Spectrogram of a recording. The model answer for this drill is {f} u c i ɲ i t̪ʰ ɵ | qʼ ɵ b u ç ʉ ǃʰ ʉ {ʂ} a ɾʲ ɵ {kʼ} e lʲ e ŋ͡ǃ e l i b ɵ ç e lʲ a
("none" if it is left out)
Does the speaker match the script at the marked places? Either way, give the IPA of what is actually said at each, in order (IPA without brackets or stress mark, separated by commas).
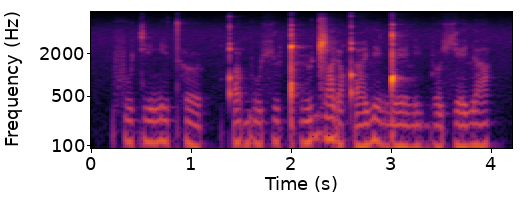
f, ɖ͡ʐ, qʼ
